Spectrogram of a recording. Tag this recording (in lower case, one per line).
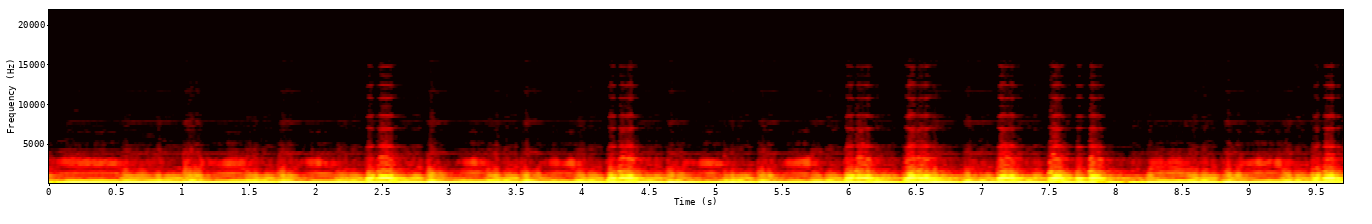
music
didgeridoo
